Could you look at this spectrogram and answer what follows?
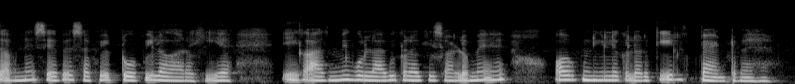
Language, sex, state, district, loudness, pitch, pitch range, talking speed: Hindi, female, Punjab, Kapurthala, -19 LUFS, 185 Hz, 170-195 Hz, 165 wpm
